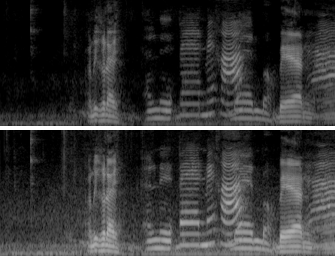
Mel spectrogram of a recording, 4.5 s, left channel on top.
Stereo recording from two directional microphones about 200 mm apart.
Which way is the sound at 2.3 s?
55° right (ahead or behind).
